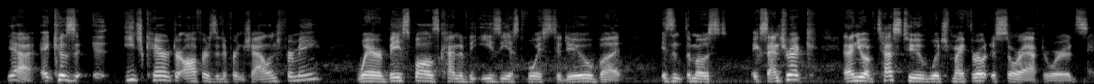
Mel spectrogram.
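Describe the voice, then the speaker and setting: A man's voice: mid-range voice, lively intonation, brisk. A man co-hosting a livestream, rambling and joking at his own expense. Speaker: co-host, voice actor. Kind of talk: casual livestream chat.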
